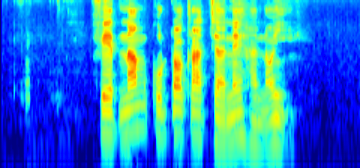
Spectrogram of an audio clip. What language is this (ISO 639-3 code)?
jav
